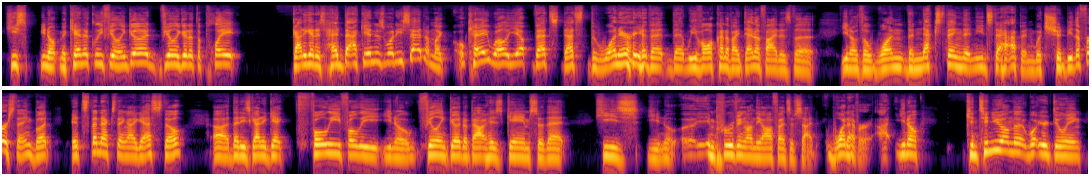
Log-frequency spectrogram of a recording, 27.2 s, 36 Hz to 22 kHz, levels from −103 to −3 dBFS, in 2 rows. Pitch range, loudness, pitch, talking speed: 140-185 Hz, -20 LUFS, 155 Hz, 225 wpm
